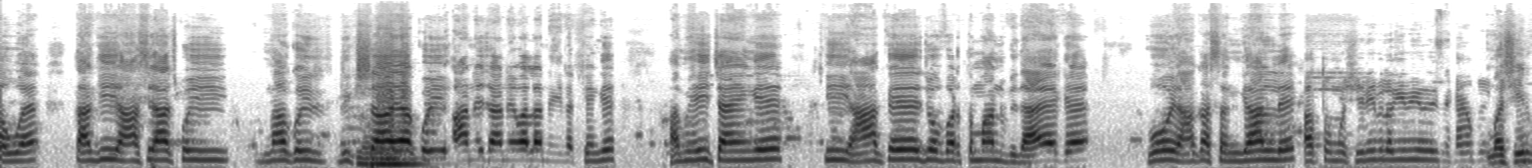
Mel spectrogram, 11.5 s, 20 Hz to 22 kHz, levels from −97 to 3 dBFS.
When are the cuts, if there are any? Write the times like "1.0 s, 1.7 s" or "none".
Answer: 9.8 s

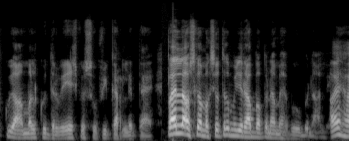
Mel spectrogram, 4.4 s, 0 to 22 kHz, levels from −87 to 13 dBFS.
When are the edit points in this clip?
2.0 s

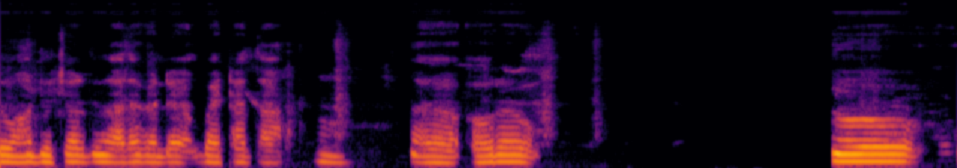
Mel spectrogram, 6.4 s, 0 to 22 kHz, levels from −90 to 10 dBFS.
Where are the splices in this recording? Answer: none

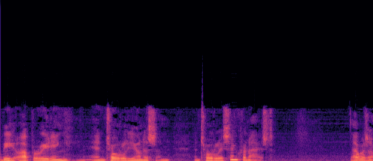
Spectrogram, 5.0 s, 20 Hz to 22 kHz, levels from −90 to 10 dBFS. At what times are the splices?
none

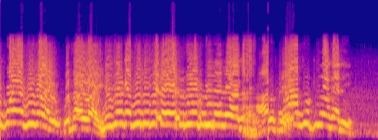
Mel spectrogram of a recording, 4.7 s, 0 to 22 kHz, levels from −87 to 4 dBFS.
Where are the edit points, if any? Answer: 3.3 s

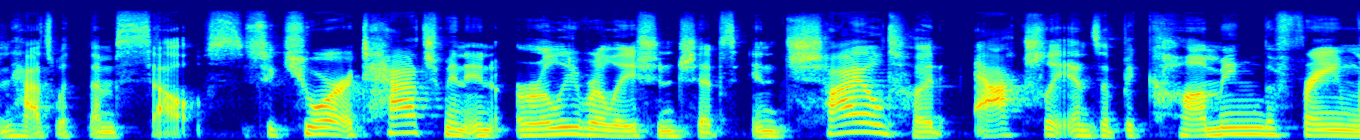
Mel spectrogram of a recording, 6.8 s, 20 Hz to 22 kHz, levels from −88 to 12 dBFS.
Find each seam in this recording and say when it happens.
1.3 s

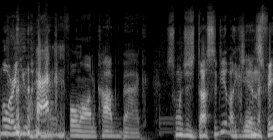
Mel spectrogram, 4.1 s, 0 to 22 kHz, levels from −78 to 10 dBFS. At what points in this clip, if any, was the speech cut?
0.9 s

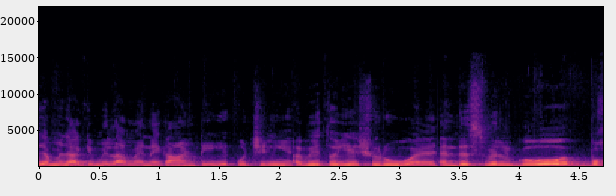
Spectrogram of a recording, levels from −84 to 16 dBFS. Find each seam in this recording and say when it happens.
2.1 s, 3.3 s

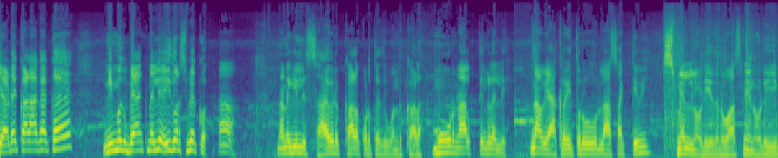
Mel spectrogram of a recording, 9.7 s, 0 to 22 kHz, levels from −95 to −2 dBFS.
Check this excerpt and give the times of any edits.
5.3 s, 6.4 s, 8.2 s

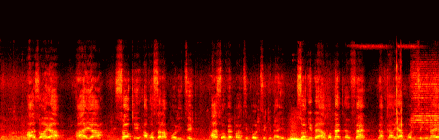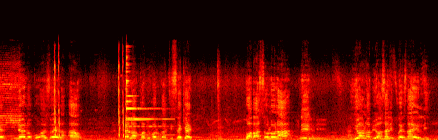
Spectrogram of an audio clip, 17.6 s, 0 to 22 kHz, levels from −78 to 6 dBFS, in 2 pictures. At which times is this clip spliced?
11.3 s

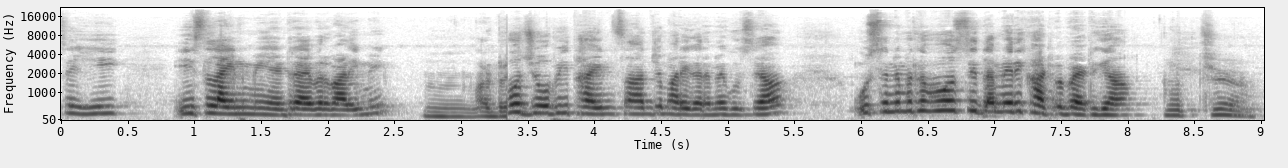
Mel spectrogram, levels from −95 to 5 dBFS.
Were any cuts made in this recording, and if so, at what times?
3.3 s

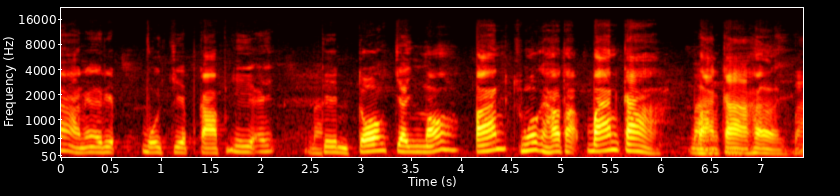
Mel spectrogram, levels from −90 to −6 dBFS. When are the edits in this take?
2.6 s, 4.2 s

